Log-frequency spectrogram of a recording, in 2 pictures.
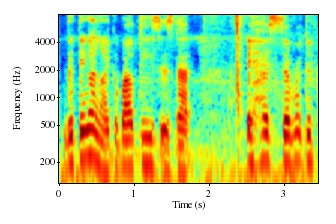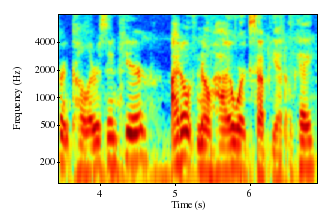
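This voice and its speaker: Low-voiced chatty woman vlogging. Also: normal speed, darkish tone, a little hiss or hum. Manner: chatty, rambling, gushing over yarn. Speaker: crochet vlogger. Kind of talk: casual vlog chat.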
